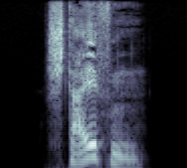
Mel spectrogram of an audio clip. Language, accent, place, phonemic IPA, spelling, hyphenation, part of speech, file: German, Germany, Berlin, /ˈʃtaɪ̯fn̩/, steifen, stei‧fen, verb / adjective, De-steifen.ogg
- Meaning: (verb) to stiffen; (adjective) inflection of steif: 1. strong genitive masculine/neuter singular 2. weak/mixed genitive/dative all-gender singular 3. strong/weak/mixed accusative masculine singular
